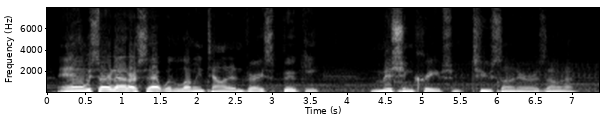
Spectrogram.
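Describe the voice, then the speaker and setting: Against noticeable background noise, a man with a medium pitch speaks in a playful tone with lively intonation. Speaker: radio host. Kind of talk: radio DJ patter: back-announcing sets, band names, albums and labels between songs. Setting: internet radio studio show. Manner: folksy and playful, with a drawling "howdy" style and spooky "ooh" asides; casual, rattling through track lists, then a profane sign-off.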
